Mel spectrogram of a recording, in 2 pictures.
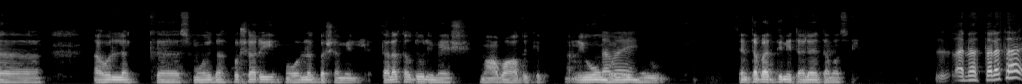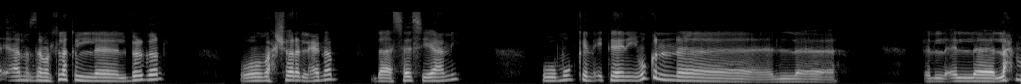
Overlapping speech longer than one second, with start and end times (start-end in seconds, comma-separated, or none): none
